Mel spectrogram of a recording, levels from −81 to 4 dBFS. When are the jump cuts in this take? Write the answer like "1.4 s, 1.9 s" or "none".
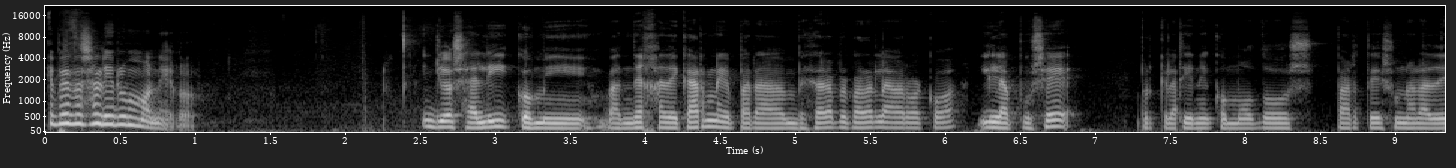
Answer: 4.1 s, 6.1 s, 7.5 s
